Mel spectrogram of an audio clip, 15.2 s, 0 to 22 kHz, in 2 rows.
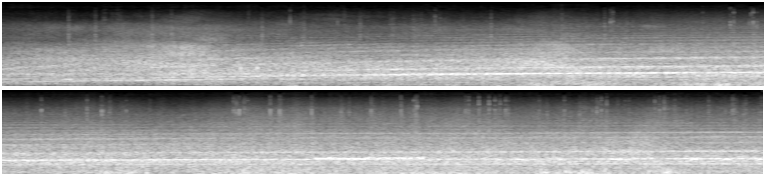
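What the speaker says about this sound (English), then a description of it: "Top speed run here." A Tesway X9 AWD 60V electric bike accelerates to top speed on an empty Sunday-morning road, its motor whine climbing steadily in pitch under loud, constant wind roar for the whole run.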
